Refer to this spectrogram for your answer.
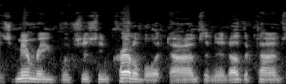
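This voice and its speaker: Over noticeable background noise, a man with a Texan accent speaks fairly quickly at a medium pitch with fairly even intonation. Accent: Texan American. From Texas. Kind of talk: interview answer.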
